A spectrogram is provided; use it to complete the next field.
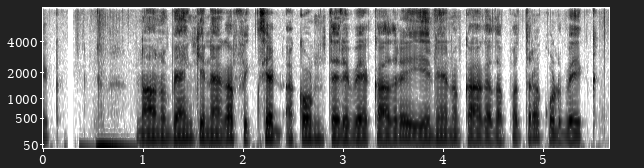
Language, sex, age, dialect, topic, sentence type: Kannada, male, 18-24, Central, banking, question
